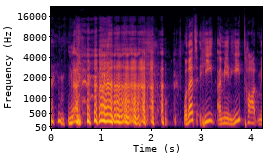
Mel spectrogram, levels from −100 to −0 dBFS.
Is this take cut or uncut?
cut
